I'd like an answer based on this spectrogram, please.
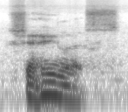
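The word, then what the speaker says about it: Chehalis: Pronunciation Shahalas. Really? Wow. Shahalis. What does it mean? Place of sand. Shahalis.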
